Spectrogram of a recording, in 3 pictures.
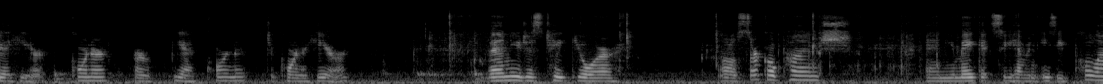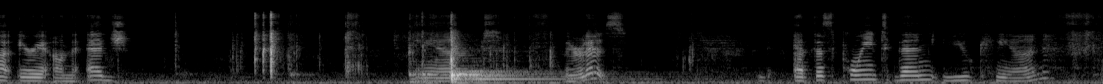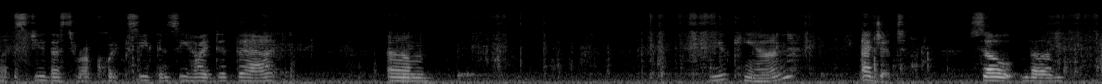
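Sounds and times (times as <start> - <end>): paper rustling: 8.5 - 9.4, 26.6 - 29.3, 32.6 - 33.0.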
